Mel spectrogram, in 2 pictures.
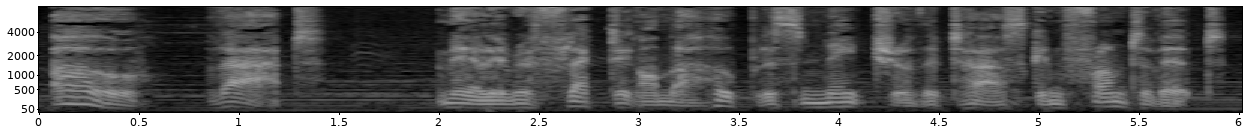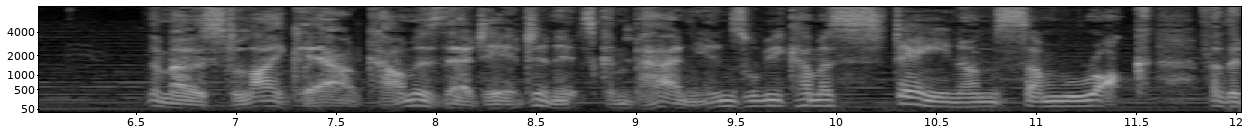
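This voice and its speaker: An actor playing a haughty, drily gloomy stone golem in a video game, deadpan and condescending. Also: male voice, deep voice.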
